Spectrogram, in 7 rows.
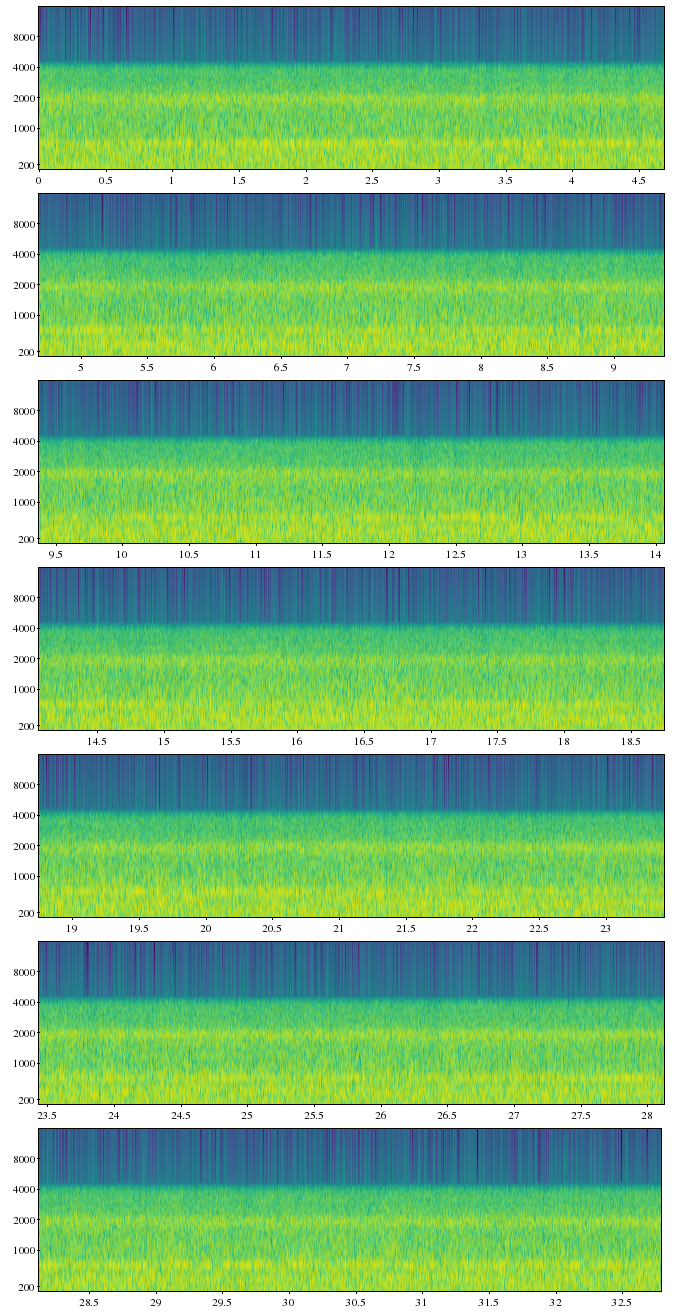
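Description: Steady turbine noise from a C-130 transport plane: a constant loud rush with a high, even whine that holds unchanged throughout.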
